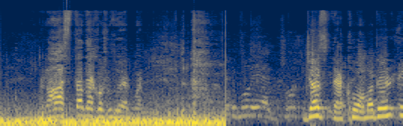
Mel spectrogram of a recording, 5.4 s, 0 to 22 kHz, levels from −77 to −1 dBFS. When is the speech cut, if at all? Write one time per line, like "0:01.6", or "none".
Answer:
0:03.0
